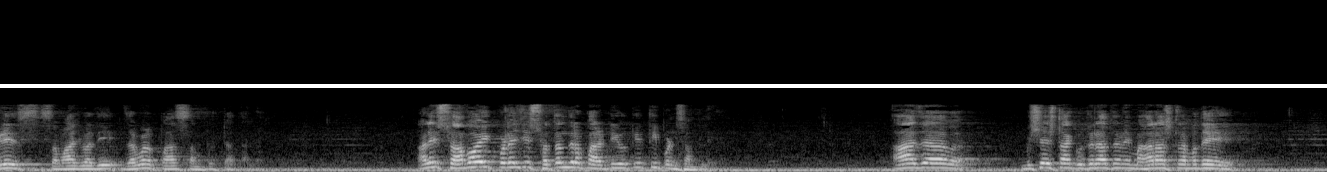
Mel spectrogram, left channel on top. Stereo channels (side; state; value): left; silent; digital silence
